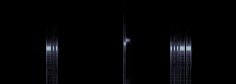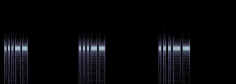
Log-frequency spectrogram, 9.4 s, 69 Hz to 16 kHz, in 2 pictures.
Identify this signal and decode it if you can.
Morse code, heard as a keyed tone, about 33 wpm, spaced as for 8 wpm, 700 Hz. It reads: D 3333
